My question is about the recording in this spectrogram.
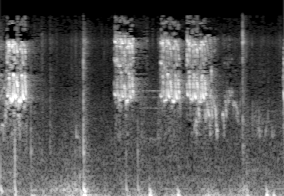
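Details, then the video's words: Baby budgerigar climbing up to be fed by its father, giving bursts of harsh, raspy chattering squeaks in short clusters, with soft knocks and rustling between them. "Baby Budgie climbing for feeding food from father budgie."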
